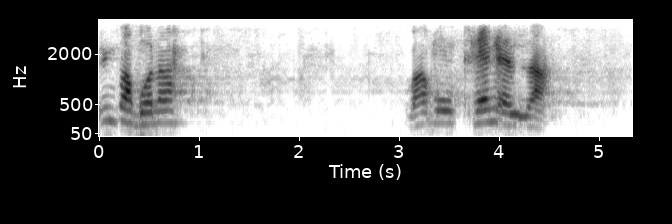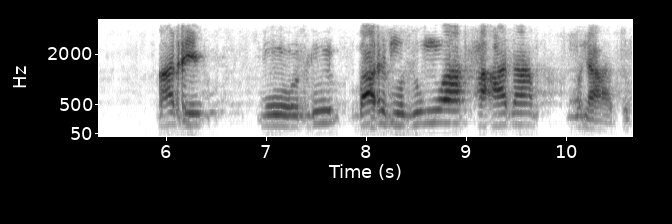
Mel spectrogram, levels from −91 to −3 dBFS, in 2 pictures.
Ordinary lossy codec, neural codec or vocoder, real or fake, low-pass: none; codec, 16 kHz in and 24 kHz out, 1.1 kbps, FireRedTTS-2 codec; fake; 3.6 kHz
